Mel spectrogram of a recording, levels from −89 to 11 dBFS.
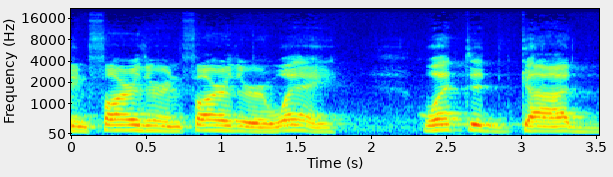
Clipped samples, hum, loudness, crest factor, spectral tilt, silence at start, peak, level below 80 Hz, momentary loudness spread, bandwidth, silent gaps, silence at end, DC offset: under 0.1%; none; -16 LUFS; 14 dB; -6.5 dB/octave; 0 s; -2 dBFS; -62 dBFS; 8 LU; 15.5 kHz; none; 0 s; under 0.1%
